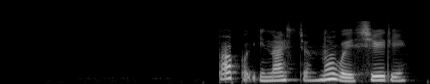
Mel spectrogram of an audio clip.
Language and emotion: Russian, neutral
